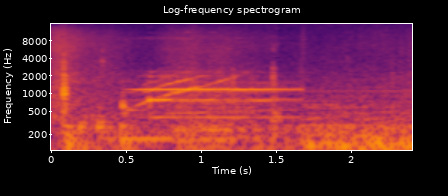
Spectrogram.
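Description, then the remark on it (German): A small electric car is started by turning the ignition key: a click, then a soft electric whine rises in pitch and holds steady for about a second before fading into a low, quiet hum. “Das kleine Auto schnurrt sanft vor sich hin.”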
